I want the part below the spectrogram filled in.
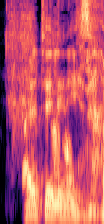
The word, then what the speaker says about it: Valtellinese: Valtellinese, okay.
